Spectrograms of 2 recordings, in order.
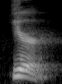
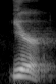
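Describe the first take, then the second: Both takes have the same delivery.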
